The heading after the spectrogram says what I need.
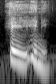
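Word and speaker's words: ה: yang terbentuk pada huruf He ini merupakan gambaran telah atau jendela mulut Tuhan yang menghembuskan rohnya perhatikan juga cara pelafalan huruf ini pun seperti orang yang menghembuskan nafasnya Hei nama Abram berubah menjadi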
